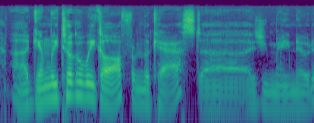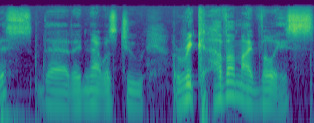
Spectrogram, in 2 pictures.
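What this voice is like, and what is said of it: Scratchy, hoarse voice. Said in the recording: “You can hear my voice is a little scratchy. I got a little gunk in my throat”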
